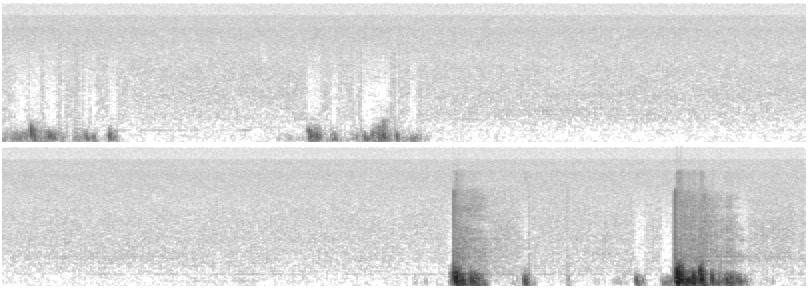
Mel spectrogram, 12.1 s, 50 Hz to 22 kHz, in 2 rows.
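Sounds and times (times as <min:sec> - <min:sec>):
muffled low thuds: 0:09.4 - 0:10.0, 0:10.8 - 0:11.6.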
